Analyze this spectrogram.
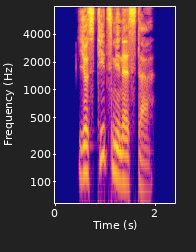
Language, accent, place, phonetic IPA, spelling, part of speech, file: German, Germany, Berlin, [jʊsˈtiːt͡smiˌnɪstɐ], Justizminister, noun, De-Justizminister.ogg
- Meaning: justice minister, minister of justice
